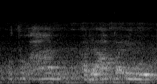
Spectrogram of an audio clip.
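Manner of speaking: low, soft, quick murmur; hushed retold question. Preacher reliving waking at night, hushed bewildered prayer. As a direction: ask God under your breath.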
